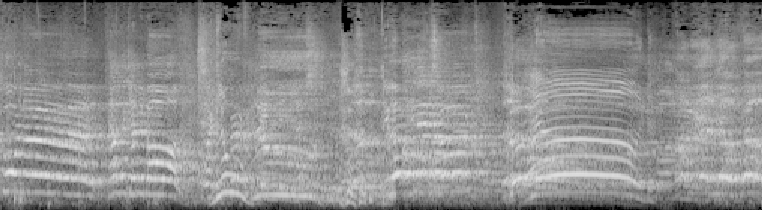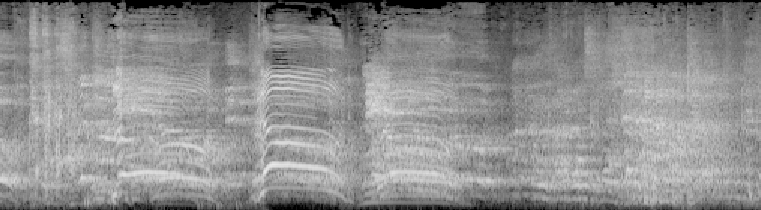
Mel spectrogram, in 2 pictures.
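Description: A man speaks loudly and theatrically in an echoing hall.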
